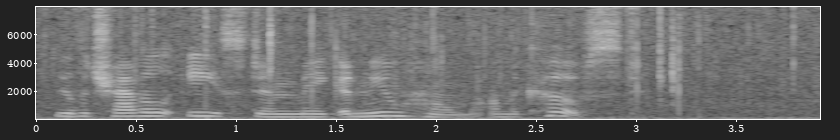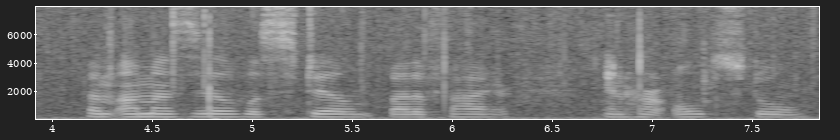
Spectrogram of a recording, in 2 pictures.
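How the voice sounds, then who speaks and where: Against noticeable background noise, a woman speaks at a fairly slow pace. Her speech has long, frequent pauses. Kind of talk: bedtime story reading. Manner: stutters at times; quiet, relaxed.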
